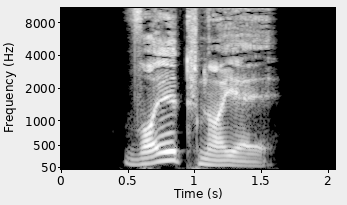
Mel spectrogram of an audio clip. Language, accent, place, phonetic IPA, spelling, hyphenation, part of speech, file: German, Germany, Berlin, [ˈvɔlˌknɔɪ̯əl], Wollknäuel, Woll‧knäu‧el, noun, De-Wollknäuel.ogg
- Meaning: ball of wool; skein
